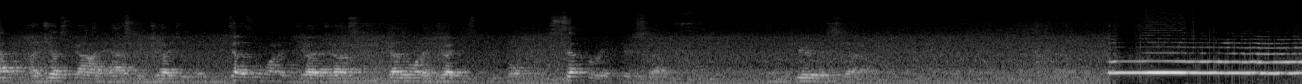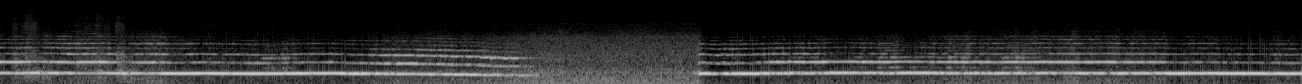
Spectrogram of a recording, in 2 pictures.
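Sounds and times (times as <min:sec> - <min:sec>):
shofar blast: 0:11.1 - 0:18.4, 0:20.0 - 0:26.0.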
